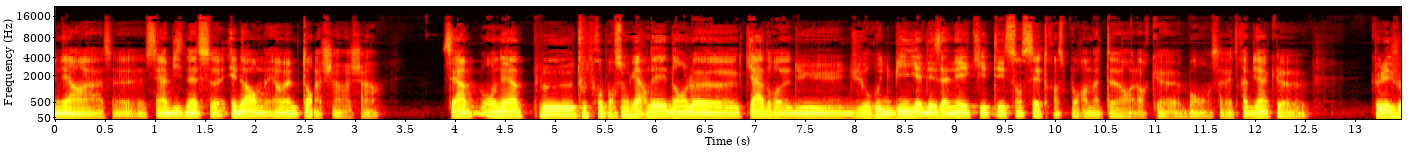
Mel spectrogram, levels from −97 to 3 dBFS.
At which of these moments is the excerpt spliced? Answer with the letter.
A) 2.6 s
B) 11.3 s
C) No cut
A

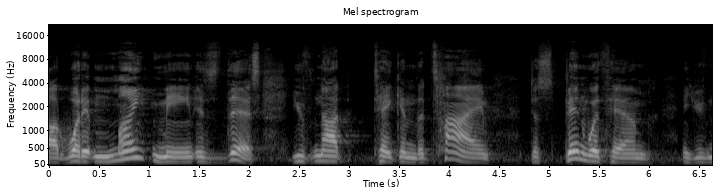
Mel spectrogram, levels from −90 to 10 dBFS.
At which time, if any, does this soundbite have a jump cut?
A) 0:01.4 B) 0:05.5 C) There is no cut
C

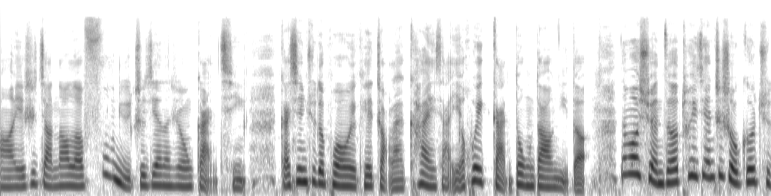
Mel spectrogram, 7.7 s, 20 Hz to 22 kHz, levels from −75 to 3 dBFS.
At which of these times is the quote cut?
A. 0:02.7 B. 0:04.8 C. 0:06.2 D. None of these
D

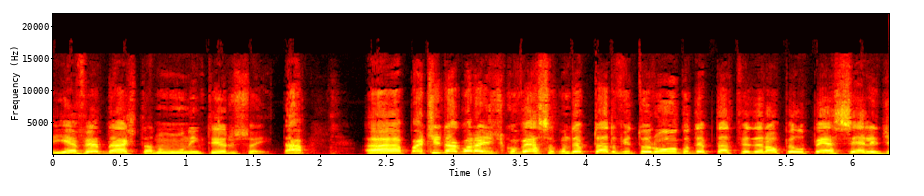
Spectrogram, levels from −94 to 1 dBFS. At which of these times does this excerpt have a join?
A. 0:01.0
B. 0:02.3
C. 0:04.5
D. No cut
D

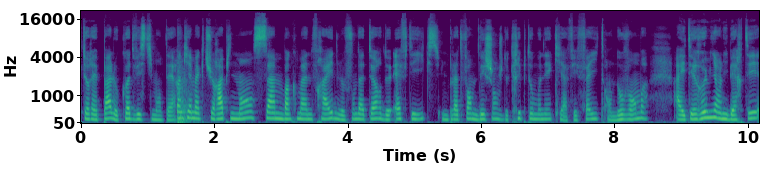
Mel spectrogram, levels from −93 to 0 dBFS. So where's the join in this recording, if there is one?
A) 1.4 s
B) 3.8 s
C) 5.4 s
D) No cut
A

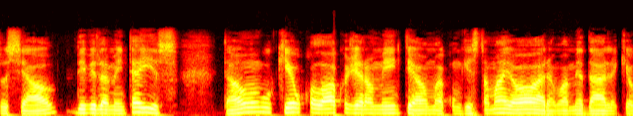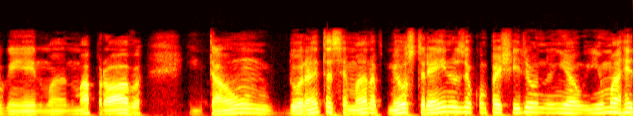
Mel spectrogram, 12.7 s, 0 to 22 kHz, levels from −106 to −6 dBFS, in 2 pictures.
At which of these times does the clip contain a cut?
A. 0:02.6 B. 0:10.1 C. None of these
B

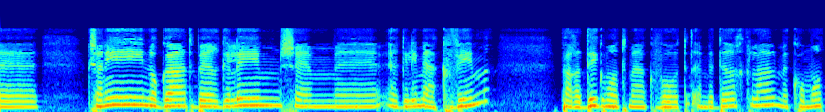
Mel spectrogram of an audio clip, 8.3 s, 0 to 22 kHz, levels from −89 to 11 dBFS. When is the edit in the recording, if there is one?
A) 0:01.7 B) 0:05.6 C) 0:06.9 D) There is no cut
C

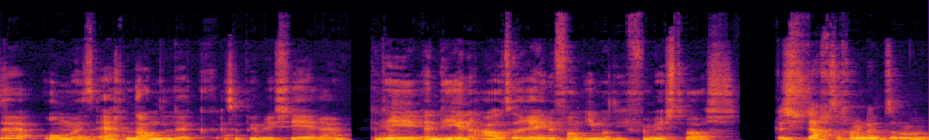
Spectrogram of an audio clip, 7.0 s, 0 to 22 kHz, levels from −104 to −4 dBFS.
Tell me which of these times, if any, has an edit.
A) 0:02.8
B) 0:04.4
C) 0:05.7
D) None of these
A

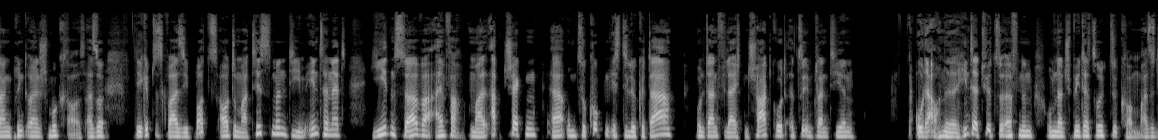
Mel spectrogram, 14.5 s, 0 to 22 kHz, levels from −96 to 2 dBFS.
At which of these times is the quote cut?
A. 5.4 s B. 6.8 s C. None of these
B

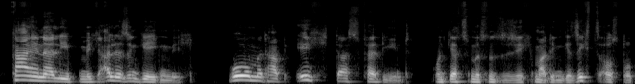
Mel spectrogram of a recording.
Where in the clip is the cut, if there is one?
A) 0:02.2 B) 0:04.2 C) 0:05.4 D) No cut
B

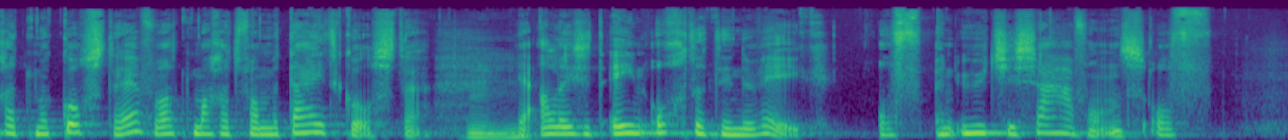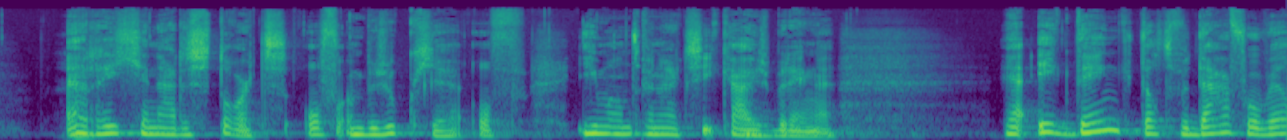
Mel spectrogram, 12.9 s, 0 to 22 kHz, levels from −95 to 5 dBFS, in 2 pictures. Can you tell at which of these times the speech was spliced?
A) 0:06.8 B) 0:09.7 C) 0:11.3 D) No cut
B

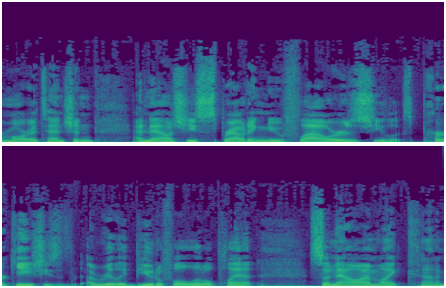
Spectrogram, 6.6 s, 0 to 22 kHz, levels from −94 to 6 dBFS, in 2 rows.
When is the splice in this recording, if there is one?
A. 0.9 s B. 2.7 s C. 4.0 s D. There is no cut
D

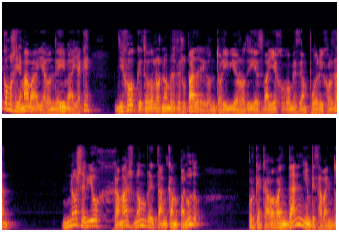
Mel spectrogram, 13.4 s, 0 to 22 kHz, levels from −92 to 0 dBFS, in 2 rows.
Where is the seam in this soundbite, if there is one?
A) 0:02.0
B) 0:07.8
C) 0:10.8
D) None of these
D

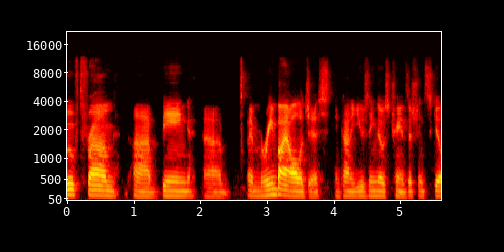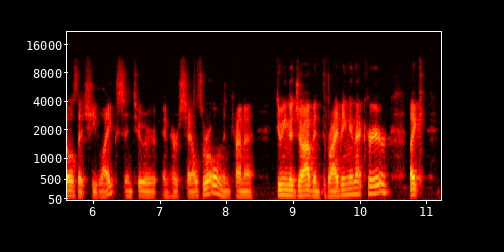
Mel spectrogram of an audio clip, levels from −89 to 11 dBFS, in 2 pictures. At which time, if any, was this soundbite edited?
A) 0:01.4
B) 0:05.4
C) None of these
C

